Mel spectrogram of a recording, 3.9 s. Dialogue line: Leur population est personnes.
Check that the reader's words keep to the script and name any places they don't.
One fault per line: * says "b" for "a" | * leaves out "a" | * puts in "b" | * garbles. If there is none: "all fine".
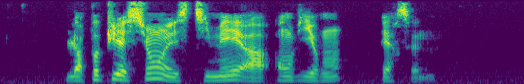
* puts in "estimée à environ"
